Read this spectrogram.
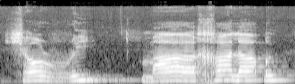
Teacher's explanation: را کو پہلے شین کے ساتھ موٹا پڑھیں گے، بعد میں باریک پڑھا جائے گا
